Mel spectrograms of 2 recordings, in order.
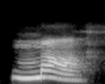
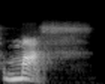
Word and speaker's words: math: Your tongue should be in between your teeth, like this. My tongue is not behind my teeth. It is in between my teeth. Math.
